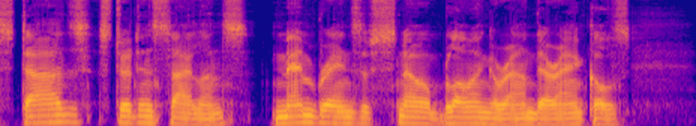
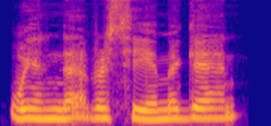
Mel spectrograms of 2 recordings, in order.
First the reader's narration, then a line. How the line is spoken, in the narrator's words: she sobbed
